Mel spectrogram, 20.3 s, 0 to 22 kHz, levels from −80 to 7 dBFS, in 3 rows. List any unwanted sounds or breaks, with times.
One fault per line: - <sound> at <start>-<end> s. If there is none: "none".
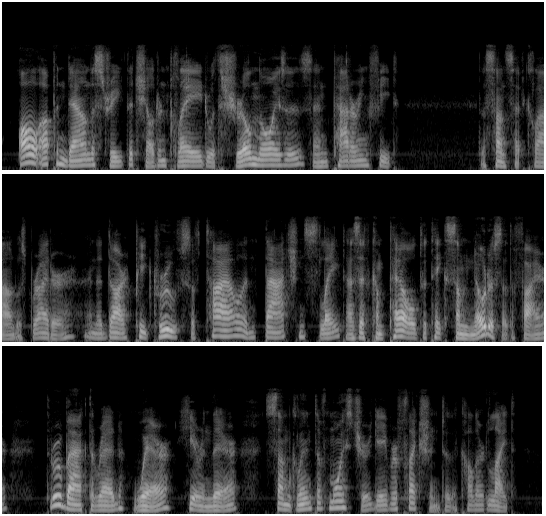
none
